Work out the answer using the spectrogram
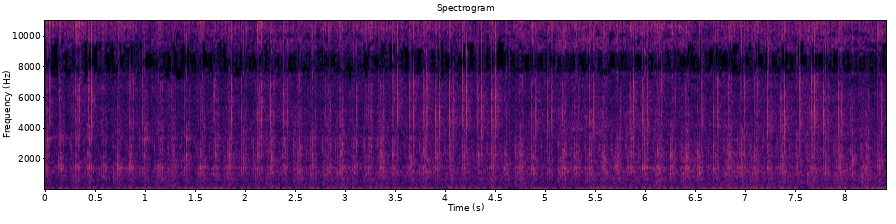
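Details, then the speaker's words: Hero Discover 100 single-cylinder motorcycle idling before repair: quick, light metallic rattle about four a second from a slack timing chain; tightening the tensioner with a pin makes the noise disappear completely. "দেখো guys, আওয়াজটা কিন্তু বিলকুল পুরো গায়েব হয়ে গেছে। তো আমি এটাকে একটু টাইট করে দিলাম, পুরো দেখো সাউন্ড পুরো কিন্তু গায়েব।"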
